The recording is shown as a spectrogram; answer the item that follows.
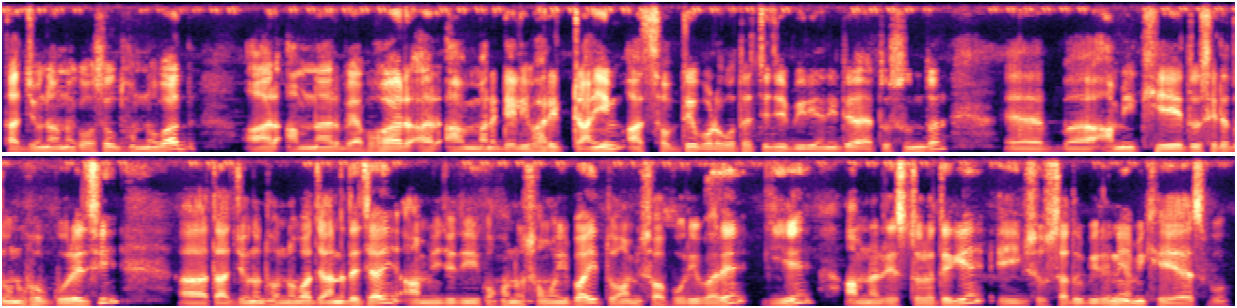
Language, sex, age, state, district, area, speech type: Bengali, male, 30-45, West Bengal, Nadia, urban, spontaneous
